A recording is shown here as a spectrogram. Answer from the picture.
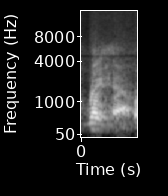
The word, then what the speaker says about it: Rahab: Notice in verse 5, "And Salmon begat Boaz," that's Boaz, "of Rahab," generally pronounced Rahab, or R-A-H-A-B.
